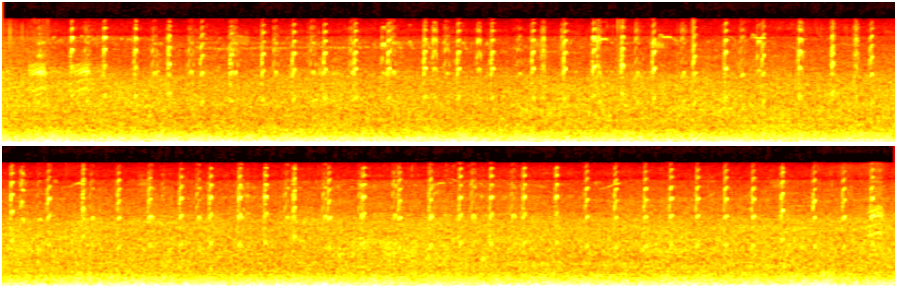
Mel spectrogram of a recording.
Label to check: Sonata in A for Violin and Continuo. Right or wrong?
Wrong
